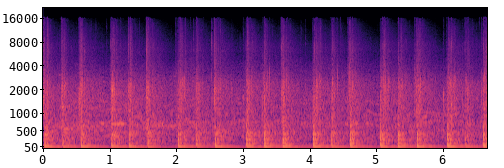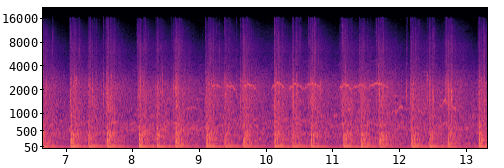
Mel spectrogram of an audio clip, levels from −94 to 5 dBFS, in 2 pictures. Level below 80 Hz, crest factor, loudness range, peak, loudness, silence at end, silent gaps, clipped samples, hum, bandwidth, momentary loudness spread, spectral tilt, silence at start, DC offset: -32 dBFS; 20 dB; 1 LU; -6 dBFS; -27 LUFS; 0 s; none; under 0.1%; none; 16.5 kHz; 3 LU; -5.5 dB/octave; 0 s; under 0.1%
